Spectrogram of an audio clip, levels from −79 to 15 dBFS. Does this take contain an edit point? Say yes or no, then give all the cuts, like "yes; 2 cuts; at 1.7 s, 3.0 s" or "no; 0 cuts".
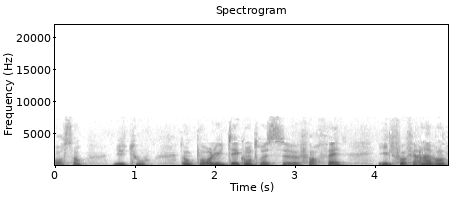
no; 0 cuts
